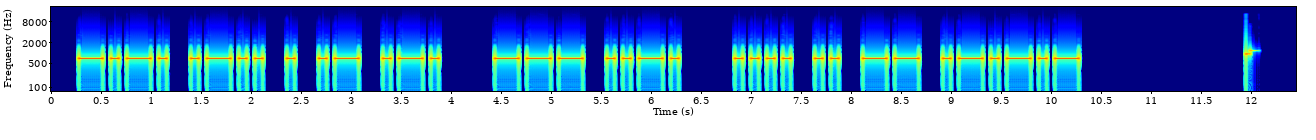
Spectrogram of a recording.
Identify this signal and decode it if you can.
Morse code, heard as a keyed tone, about 15 wpm, 700 Hz. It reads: CLEAR OF HIM.
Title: Sentences from Top 500 Words 15wpm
